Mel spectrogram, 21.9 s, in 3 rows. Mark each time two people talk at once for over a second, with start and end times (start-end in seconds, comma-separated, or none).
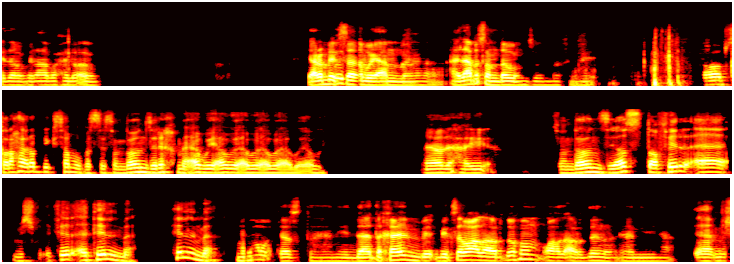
none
